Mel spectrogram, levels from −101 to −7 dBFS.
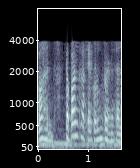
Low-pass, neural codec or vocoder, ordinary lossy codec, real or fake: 7.2 kHz; codec, 16 kHz in and 24 kHz out, 1.1 kbps, FireRedTTS-2 codec; AAC, 16 kbps; fake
